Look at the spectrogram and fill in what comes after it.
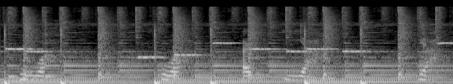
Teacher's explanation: Naiiba ang katinig na Y at W dahil nagkakaroon dito ng galaw mula sa isang posisyon ng labi o dila patungo sa ibang posisyon. Nagkakaroon ng glide o pagkakambyo ang W mula sa puntong panlabi samantalang kabaliktaran naman ang Y dahil papalabas ito.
